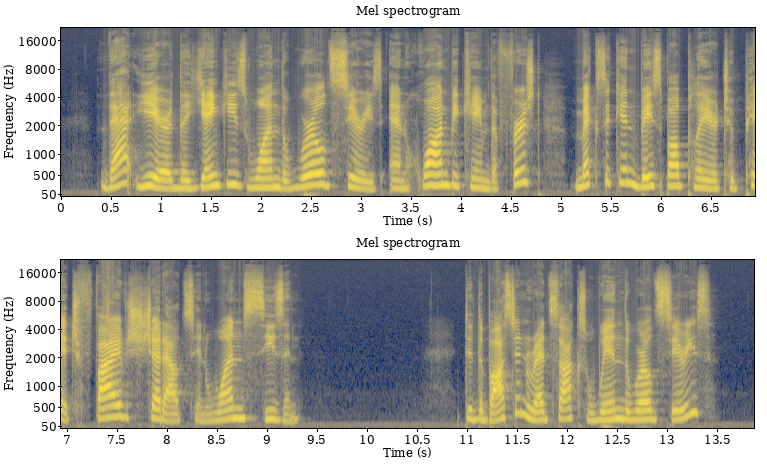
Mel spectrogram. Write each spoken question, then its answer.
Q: Did the Boston Red Sox win the World Series?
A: No, not the Boston Red Sox.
